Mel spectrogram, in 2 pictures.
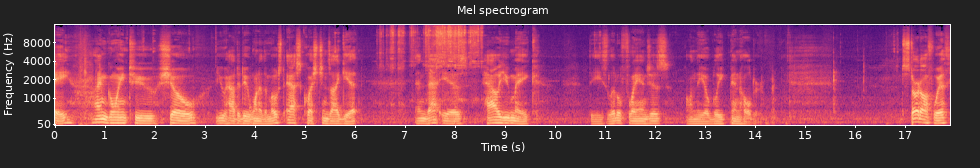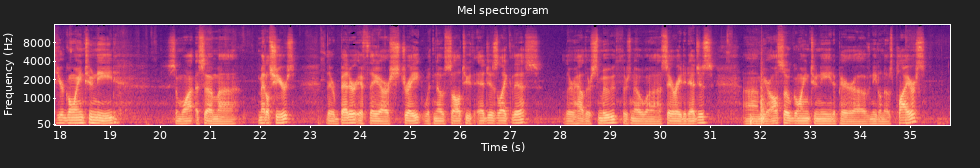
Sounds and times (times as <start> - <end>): Speech: 0.0 - 6.1, 7.2 - 9.8, 10.7 - 14.2, 16.9 - 19.3, 20.2 - 31.1, 31.7 - 35.4
Tools: 6.4 - 8.6.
